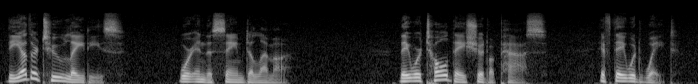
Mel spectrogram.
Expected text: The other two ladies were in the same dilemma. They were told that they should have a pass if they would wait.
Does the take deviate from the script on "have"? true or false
true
